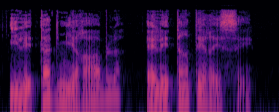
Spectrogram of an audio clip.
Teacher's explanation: you should make the liaison, and in that case it's with T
